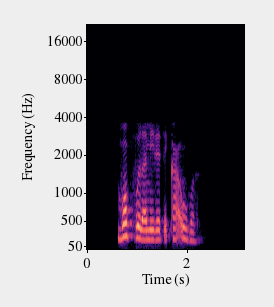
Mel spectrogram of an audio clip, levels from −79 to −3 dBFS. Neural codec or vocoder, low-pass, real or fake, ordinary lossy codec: codec, 16 kHz, 8 kbps, FunCodec, trained on Chinese and English, 25 frames a second; 3.6 kHz; fake; AAC, 24 kbps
